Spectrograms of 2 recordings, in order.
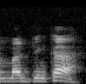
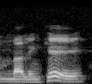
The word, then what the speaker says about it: Mandinka: And in Guinea, you may say Mandinka or Malinke, but they themselves will say a Mandinka. You usually don't hear them say a Malinke I think that was the French way of pronouncing the name.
